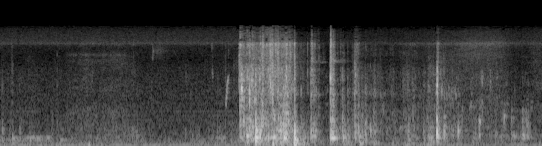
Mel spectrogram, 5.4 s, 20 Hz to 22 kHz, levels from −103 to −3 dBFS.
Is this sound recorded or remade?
recorded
